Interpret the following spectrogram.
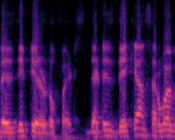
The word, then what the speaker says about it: pteridophytes: Okay, P is silent here, and the pronunciation is pteridophytes.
